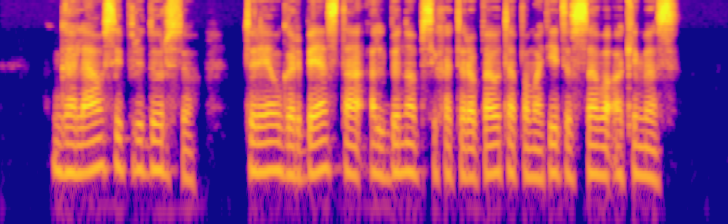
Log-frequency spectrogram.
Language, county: Lithuanian, Šiauliai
